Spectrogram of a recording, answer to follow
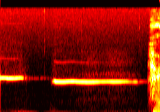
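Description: A single high, steady, whistle-like tone held from a film soundtrack. It breaks off briefly about half a second in, then returns a little lower and holds until a voice comes in near the end.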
